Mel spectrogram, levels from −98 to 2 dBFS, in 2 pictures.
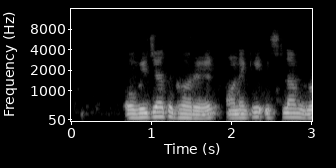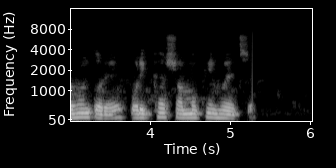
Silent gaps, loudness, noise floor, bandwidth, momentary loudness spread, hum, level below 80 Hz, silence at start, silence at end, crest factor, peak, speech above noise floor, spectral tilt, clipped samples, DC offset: none; -31 LUFS; -88 dBFS; 6.6 kHz; 6 LU; none; -74 dBFS; 0.65 s; 0.75 s; 16 dB; -16 dBFS; 58 dB; -10.5 dB/octave; under 0.1%; under 0.1%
